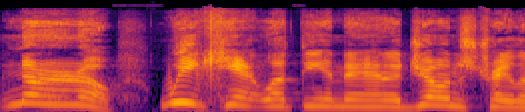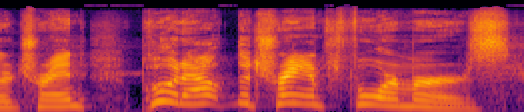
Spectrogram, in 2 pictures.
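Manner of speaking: high, urgent executive rant; mock frantic orders. Studio bosses deciding on trailer releases, mock frantic. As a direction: bark orders like a panicked studio boss.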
